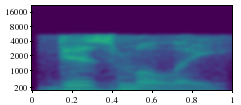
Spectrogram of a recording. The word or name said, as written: dismally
